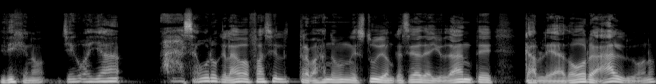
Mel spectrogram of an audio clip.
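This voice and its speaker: Against a quiet background, a man with a fairly low pitch and a dark, mellow tone talks at a fairly quick pace, and the sound is dry with no echo. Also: ordinary pitch variation. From Peru. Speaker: musician and commercial voice-over announcer; commercial voice-over announcer. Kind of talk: casual interview. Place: studio. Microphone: studio mic.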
